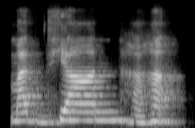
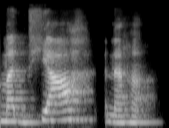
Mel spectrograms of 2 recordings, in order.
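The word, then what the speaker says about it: मध्याह्न: Sorry, it is not pronounced as hna, but as nha. Madhyanha. So in this word, you can see how we are pronouncing it. Madhyanha, not madhyanaha. So first n is pronounced madhyanha. Next one.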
